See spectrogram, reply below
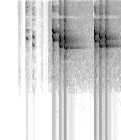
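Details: Song of a Tunisian European goldfinch: two faint high chirps, then two loud buzzy, scratchy phrases of three quick pulses, each trailing off.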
